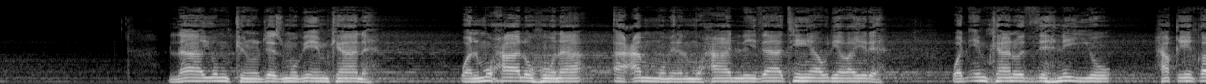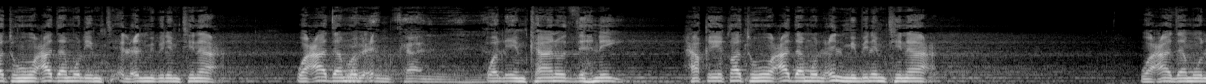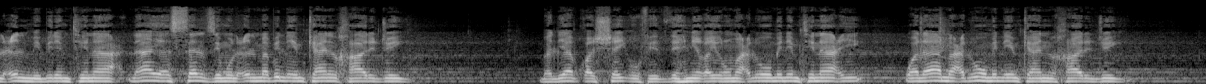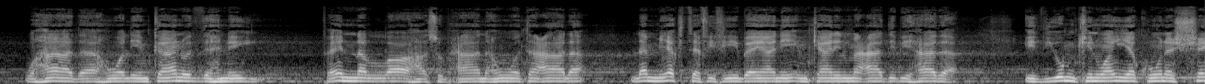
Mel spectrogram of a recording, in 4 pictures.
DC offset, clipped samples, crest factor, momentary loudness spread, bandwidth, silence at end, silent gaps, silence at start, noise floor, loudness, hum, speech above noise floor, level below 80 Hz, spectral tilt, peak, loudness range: under 0.1%; under 0.1%; 16 dB; 15 LU; 16 kHz; 0 s; none; 1.7 s; -51 dBFS; -16 LUFS; none; 35 dB; -52 dBFS; -5.5 dB/octave; 0 dBFS; 3 LU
